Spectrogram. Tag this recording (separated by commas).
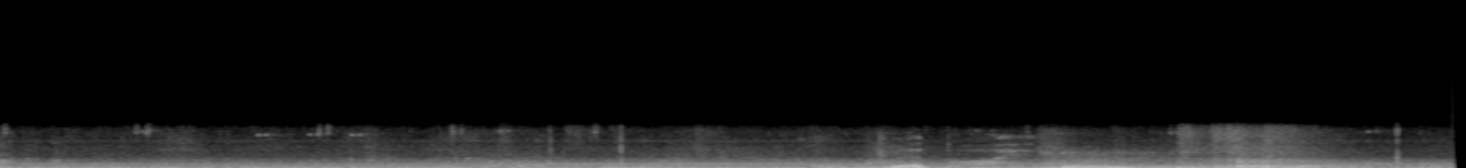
Speech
